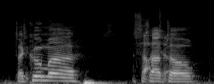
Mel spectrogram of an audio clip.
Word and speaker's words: Takuma Sato: Takuma Sato.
